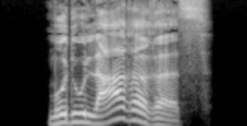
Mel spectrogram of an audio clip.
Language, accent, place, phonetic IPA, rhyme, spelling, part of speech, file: German, Germany, Berlin, [moduˈlaːʁəʁəs], -aːʁəʁəs, modulareres, adjective, De-modulareres.ogg
- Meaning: strong/mixed nominative/accusative neuter singular comparative degree of modular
